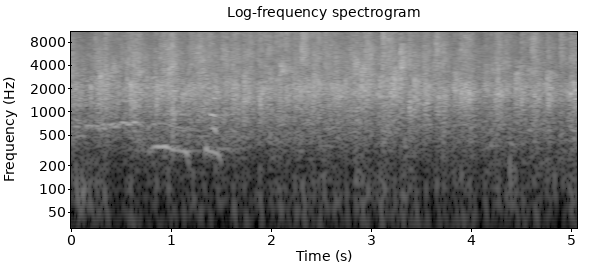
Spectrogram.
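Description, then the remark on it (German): An audience claps at the mention of the broadcaster RBB, a dense, continuous wash of applause, with a few faint voices and a brief vocal murmur audible underneath in the first couple of seconds. “Immer wenn RBB fällt, schon mal klatschen.”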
